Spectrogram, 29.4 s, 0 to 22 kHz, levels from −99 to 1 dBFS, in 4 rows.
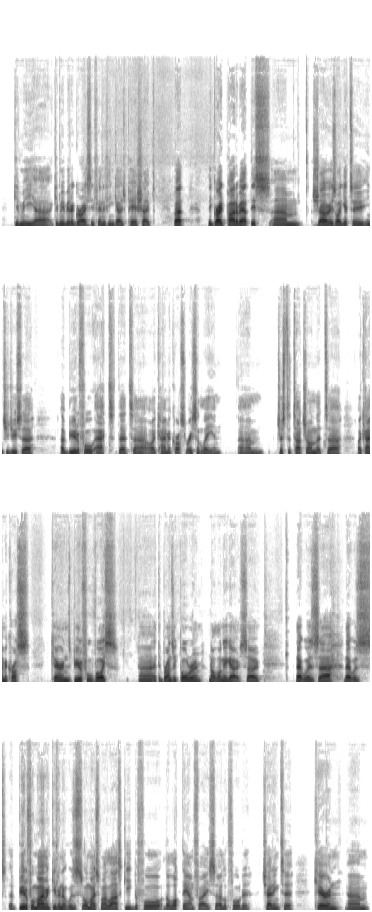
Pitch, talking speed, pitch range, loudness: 115 Hz, 175 wpm, 110-125 Hz, -24 LUFS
